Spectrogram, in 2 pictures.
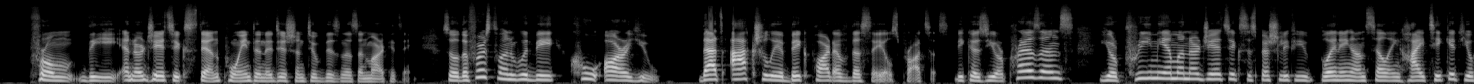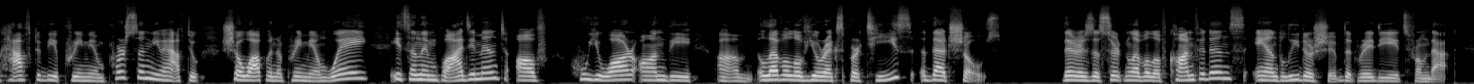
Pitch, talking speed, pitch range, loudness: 190 Hz, 175 wpm, 175-220 Hz, -19 LUFS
